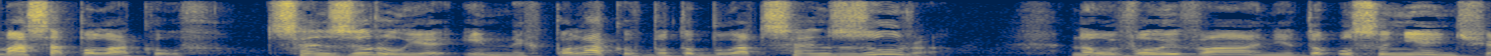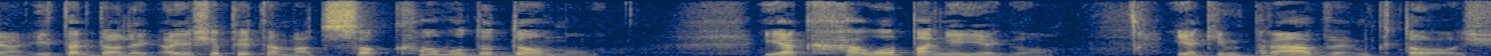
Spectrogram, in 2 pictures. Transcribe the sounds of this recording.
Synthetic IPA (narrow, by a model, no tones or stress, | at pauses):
masapɔlakuf | t̪sɛnzuɾujɛʔinːɘxpɔlakuvbɔt̪ɔbɘwat̪sɛnzuɾa̰ | nauvɔwɘvaɲɛd̪ɔʔusuɲeɲt͡ɕaʔit̪aɡ̚d̪alɛjʔajaɕɛpɘt̪amat̪sɔkʰɔmud̪ɔd̪ɔmu | jakxawɔpaɲɛjɛɡɔ | jakʲimpɾavɛmkt̪ɔɕ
